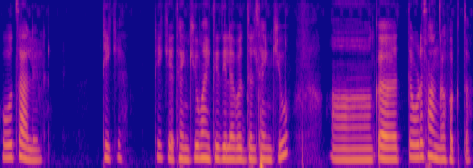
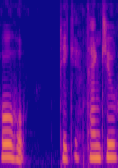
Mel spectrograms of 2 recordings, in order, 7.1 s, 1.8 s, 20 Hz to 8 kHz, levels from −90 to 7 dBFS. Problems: none marked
